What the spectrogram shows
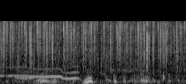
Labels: {"label": "biophony, cascading saw", "recorder": "SoundTrap 600 or HydroMoth"}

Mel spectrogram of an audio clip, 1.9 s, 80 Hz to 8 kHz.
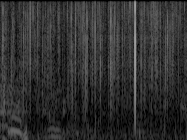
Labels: {"label": "biophony, cascading saw", "recorder": "SoundTrap 600 or HydroMoth"}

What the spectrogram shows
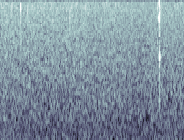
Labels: {"label": "ambient", "recorder": "HydroMoth"}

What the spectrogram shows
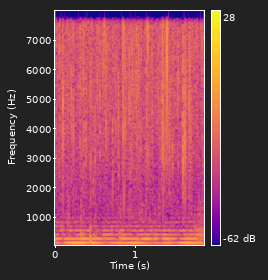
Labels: {"label": "biophony, midshipman", "recorder": "SoundTrap 500"}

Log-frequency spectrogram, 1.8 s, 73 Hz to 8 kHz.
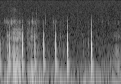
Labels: {"label": "biophony, knock croak", "recorder": "SoundTrap 300"}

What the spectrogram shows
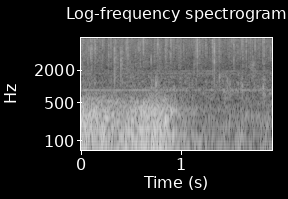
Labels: {"label": "biophony, growl", "recorder": "SoundTrap 500"}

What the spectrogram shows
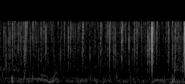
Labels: {"label": "biophony, cascading saw", "recorder": "SoundTrap 600 or HydroMoth"}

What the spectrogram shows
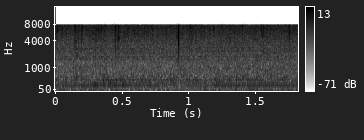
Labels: {"label": "anthrophony, boat engine", "recorder": "SoundTrap 300"}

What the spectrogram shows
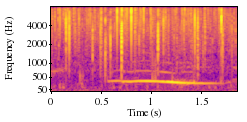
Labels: {"label": "biophony", "recorder": "SoundTrap 300"}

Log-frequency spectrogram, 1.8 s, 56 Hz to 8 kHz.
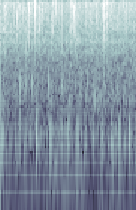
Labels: {"label": "anthrophony, boat engine", "recorder": "SoundTrap 500"}
{"label": "biophony, pulse", "recorder": "SoundTrap 500"}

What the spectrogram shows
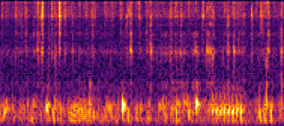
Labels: {"label": "biophony", "recorder": "HydroMoth"}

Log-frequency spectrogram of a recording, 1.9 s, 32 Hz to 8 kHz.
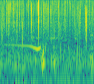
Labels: {"label": "biophony, cascading saw", "recorder": "SoundTrap 600 or HydroMoth"}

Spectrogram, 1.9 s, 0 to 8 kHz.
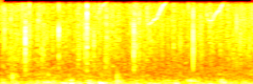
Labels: {"label": "biophony, dolphin", "recorder": "SoundTrap 500"}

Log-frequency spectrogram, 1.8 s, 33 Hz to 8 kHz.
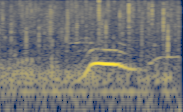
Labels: {"label": "biophony", "recorder": "SoundTrap 300"}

